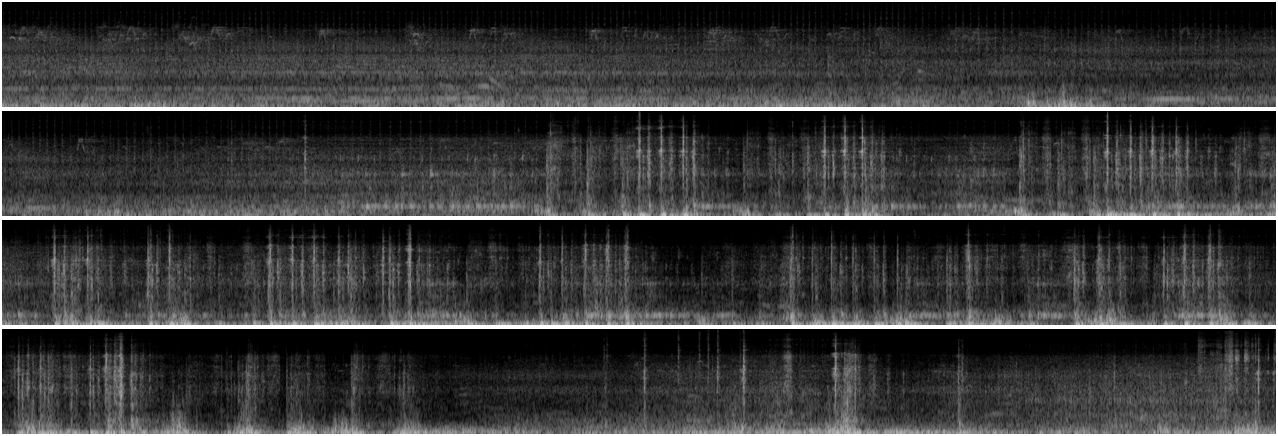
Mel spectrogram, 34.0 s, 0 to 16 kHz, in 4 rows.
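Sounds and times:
wheels clattering over stone paving: 0.0s - 28.5s, 29.4s - 33.9s
wind buffeting microphone: 0.0s - 33.9s
sharp knocks and rattles: 10.3s - 28.4s, 29.8s - 32.0s, 33.5s - 33.9s.

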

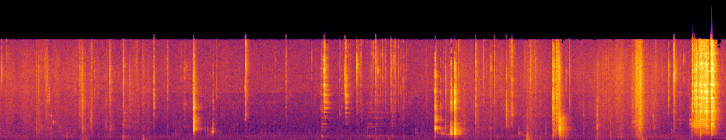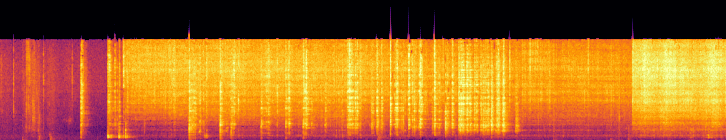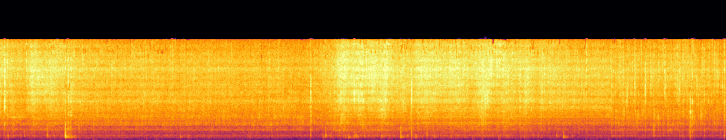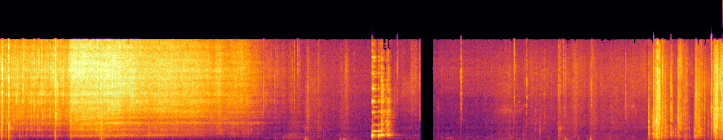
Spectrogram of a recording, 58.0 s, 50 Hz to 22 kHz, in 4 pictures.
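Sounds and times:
wood fire crackling and snapping: 9.5s - 16.4s, 17.4s - 45.7s, 56.6s - 58.0s
hiss of burning flames: 17.1s - 23.2s, 24.7s - 43.8s.

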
